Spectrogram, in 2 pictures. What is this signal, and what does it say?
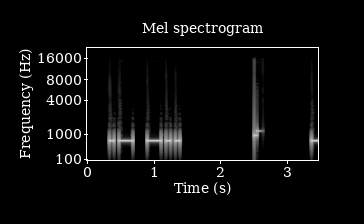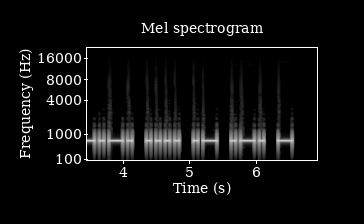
Morse code, heard as a keyed tone, about 17 wpm, 700 Hz. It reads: AD CHART
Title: Sentences from Top 1300 Words - New Word Drill - 17wpm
